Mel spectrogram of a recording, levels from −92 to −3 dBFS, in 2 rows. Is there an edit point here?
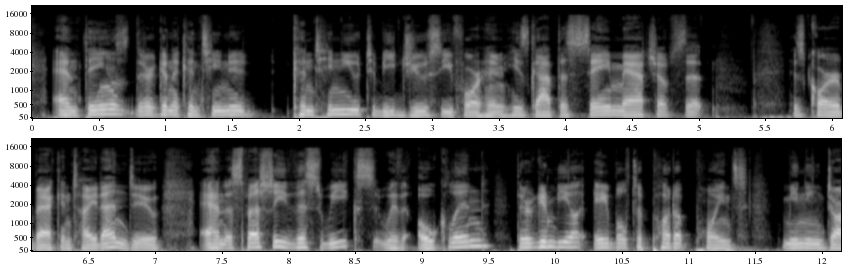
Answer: no; 0 cuts

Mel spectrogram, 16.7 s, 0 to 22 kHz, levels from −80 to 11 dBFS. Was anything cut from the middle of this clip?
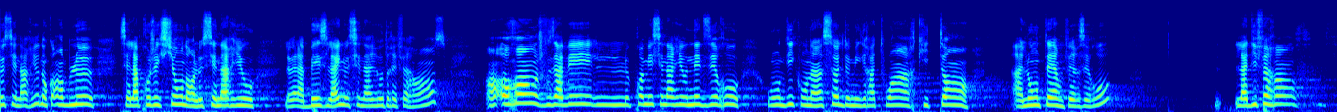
no; 0 cuts

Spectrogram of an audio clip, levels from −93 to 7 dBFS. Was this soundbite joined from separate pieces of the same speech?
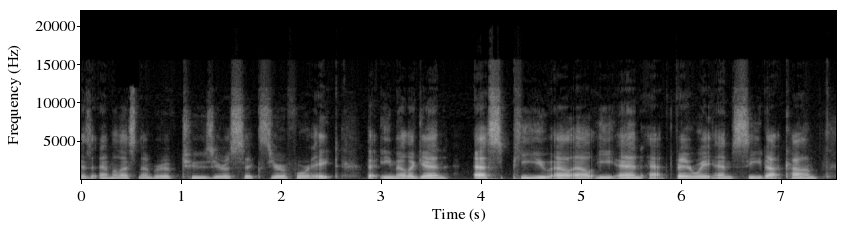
no; 0 cuts

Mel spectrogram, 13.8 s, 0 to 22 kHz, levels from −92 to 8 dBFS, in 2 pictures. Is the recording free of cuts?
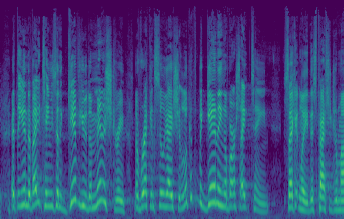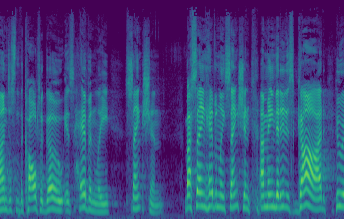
no; 1 cut; at 5.6 s

